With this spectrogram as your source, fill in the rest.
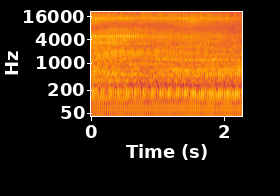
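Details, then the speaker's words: Renault Kangoo 1.5 dCi diesel after an injector seal replacement: smooth, even idle with no sharp tac-tac injector clatter. The seal is not leaking; normal idle. "Il n'y a pas de bruit suspect, hein. Si ça fuyait, franchement, on l'entendrait, hein."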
